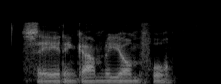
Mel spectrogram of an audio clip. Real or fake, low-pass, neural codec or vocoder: real; 7.2 kHz; none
